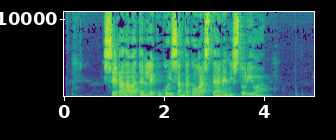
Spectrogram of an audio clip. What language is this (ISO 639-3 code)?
eus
